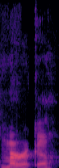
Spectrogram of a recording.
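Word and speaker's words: 'Murica: First of all, I think in that setting it's pronounced Murica, but yes.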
